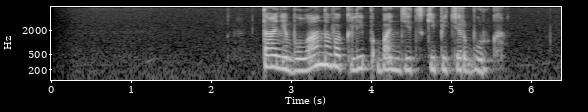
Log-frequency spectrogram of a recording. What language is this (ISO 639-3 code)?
rus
